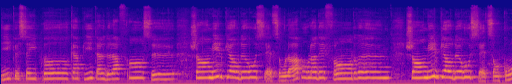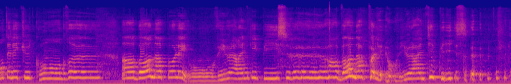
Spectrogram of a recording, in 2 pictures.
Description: Chansons et commentaires
Pièce musicale inédite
